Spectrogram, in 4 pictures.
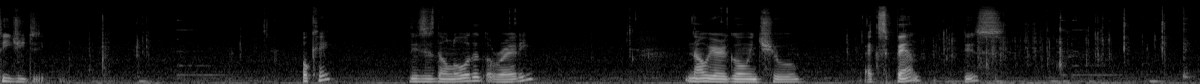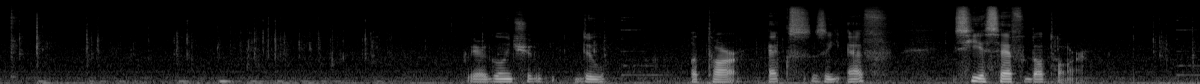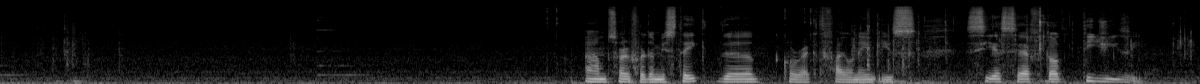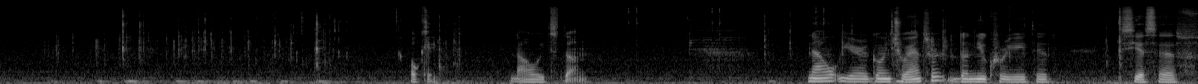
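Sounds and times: low steady hum: 0:00.0 - 0:47.9.

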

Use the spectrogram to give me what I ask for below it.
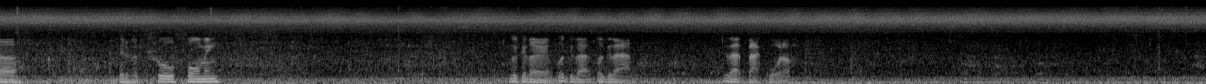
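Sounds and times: creek rushing: 0:00.0 - 0:10.2
high insect buzz: 0:01.9 - 0:12.0.

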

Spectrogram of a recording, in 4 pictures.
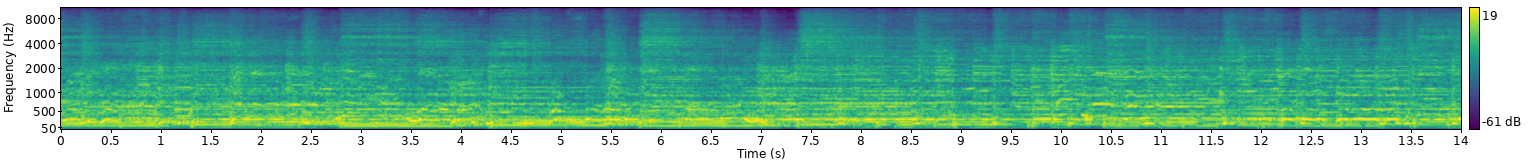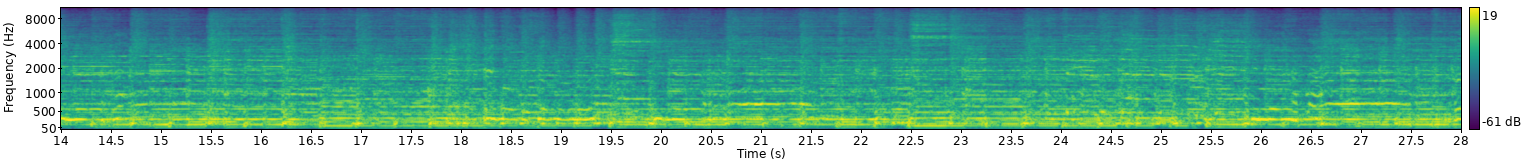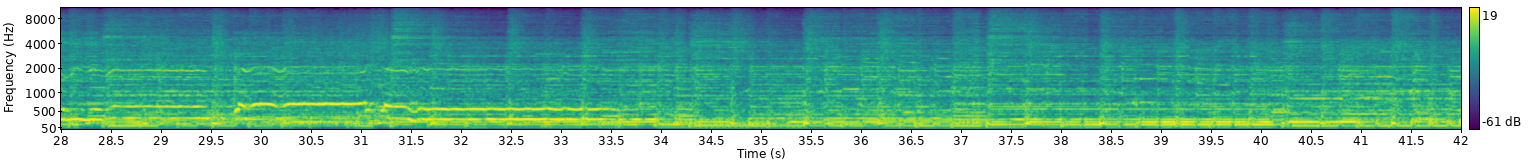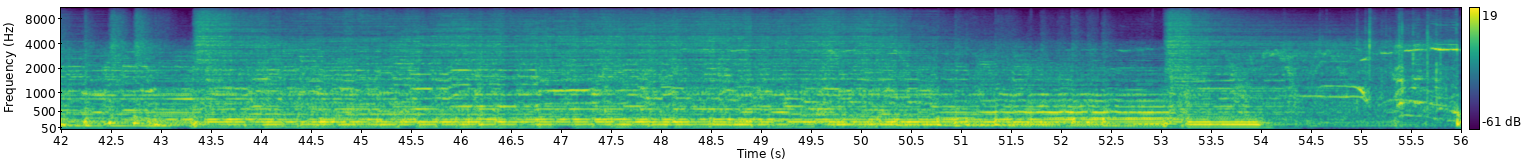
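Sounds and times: live rock band playing: 0:00.0 - 0:56.0
shouts and voices: 0:00.0 - 0:56.0.

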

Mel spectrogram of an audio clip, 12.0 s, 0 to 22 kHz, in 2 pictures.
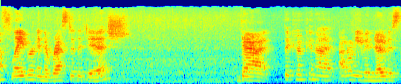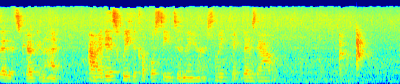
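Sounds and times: food sizzling in a skillet: 0:00.0 - 0:12.0.

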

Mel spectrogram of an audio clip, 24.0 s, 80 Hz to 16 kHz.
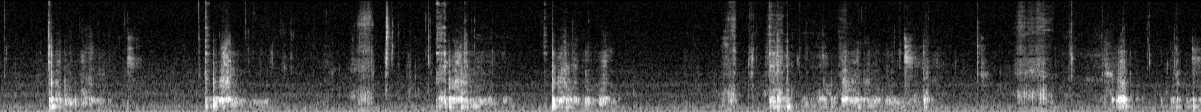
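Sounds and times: person chewing: 0:04.8 - 0:09.0, 0:13.8 - 0:16.4, 0:19.1 - 0:22.3
person slurping noodles: 0:07.0 - 0:07.6, 0:20.3 - 0:21.1.

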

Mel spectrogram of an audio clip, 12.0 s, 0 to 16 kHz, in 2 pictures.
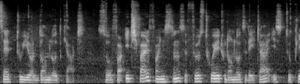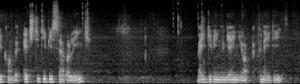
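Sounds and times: person speaking: 0:00.0 - 0:07.9, 0:09.9 - 0:11.8
soft breath in: 0:08.2 - 0:09.4
faint sharp clicks: 0:08.9 - 0:09.7.

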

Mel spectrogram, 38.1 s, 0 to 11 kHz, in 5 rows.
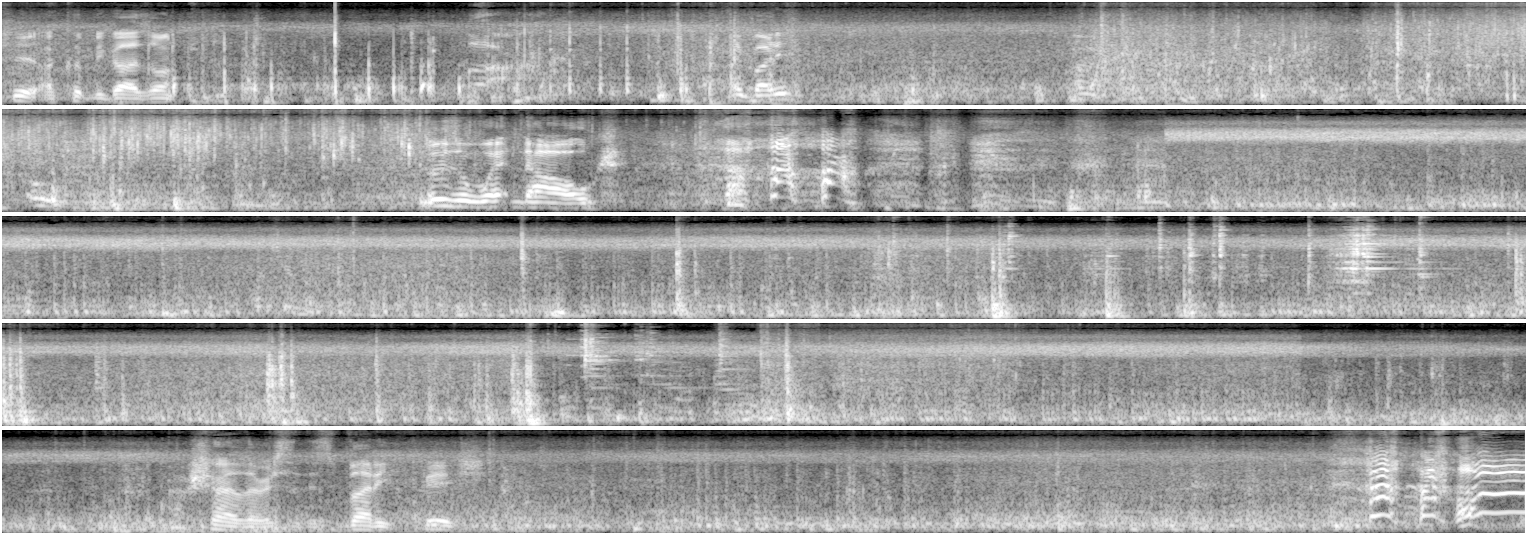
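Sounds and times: steady high-pitched hiss: 0:00.0 - 0:38.0
knocks of gear on boat deck: 0:17.7 - 0:23.5, 0:24.1 - 0:27.1.

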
